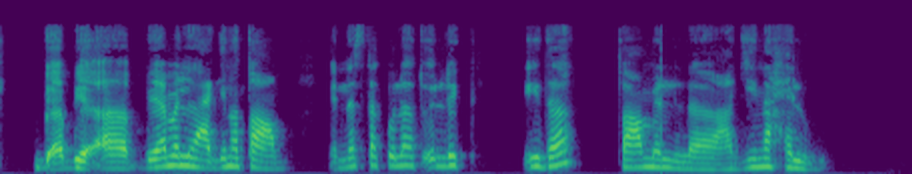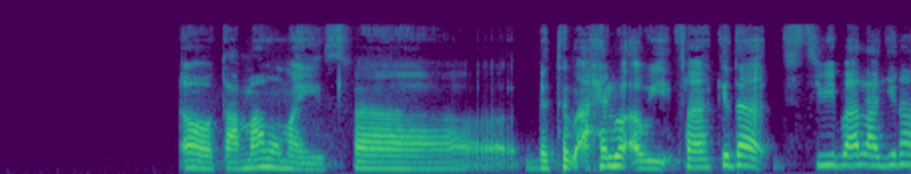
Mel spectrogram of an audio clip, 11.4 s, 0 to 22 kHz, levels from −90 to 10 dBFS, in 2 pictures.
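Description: At 4.13 s a sharp snap cuts across the speech. It peaks at about -15 dBFS and lasts only a couple of milliseconds. A second, quieter snap follows at 7.82 s, around -20 dBFS. Both sit on top of the speech rather than replacing it. This is an electrical switching spike, likely from a nearby switch, motor or static discharge arcing briefly. The audio line picked up each burst of arcing as a sharp snap.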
